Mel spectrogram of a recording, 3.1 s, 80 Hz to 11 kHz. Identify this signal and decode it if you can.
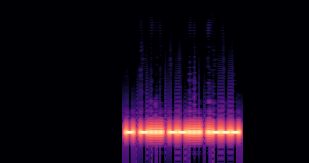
Morse code, heard as a keyed tone, about 50 wpm, 700 Hz. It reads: TB7J
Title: DXCC-100 Call Signs - 4 Characters - Repeated 2x - 50wpm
